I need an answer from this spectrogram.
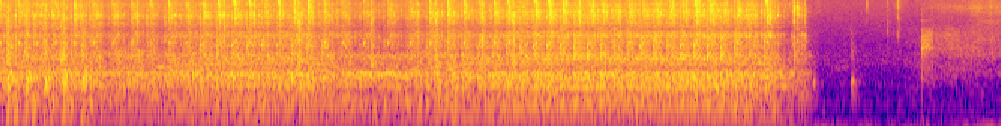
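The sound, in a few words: sewing machine sewing quilt blocks together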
